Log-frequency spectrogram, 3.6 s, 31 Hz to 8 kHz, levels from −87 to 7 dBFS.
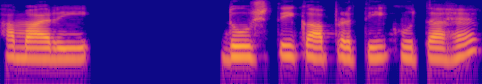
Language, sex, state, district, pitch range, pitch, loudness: Hindi, female, Uttarakhand, Uttarkashi, 170-190 Hz, 175 Hz, -21 LUFS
